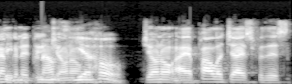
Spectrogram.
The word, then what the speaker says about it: Yeho: Whenever Yud He Vav appears at the beginning of a word, it's never Yahu or Yah. It's always Yeho, Yehoshua, Yehonatan, Yehonadav.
